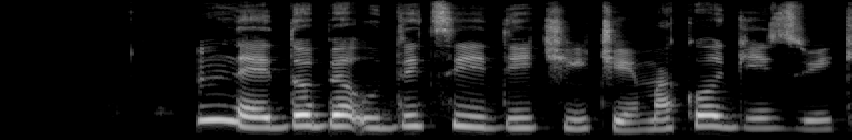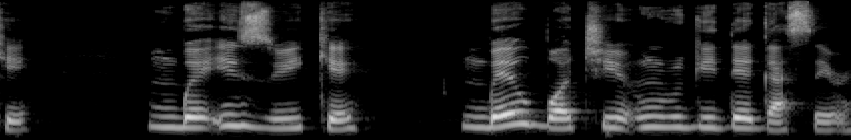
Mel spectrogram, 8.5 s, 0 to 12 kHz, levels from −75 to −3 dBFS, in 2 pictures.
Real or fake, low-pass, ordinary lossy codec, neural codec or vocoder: real; none; none; none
